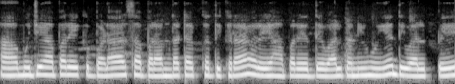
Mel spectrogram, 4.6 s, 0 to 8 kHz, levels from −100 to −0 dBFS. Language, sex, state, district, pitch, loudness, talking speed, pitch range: Hindi, female, Uttar Pradesh, Varanasi, 215 Hz, -12 LUFS, 290 wpm, 210-225 Hz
